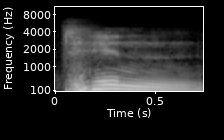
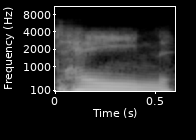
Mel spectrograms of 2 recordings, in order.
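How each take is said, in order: First: The final syllable has a short, reduced vowel. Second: The final syllable has a full 'ay' vowel. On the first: The speaker calls it right. "it's more like tin at the end" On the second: The speaker calls it wrong. "instead of saying"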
